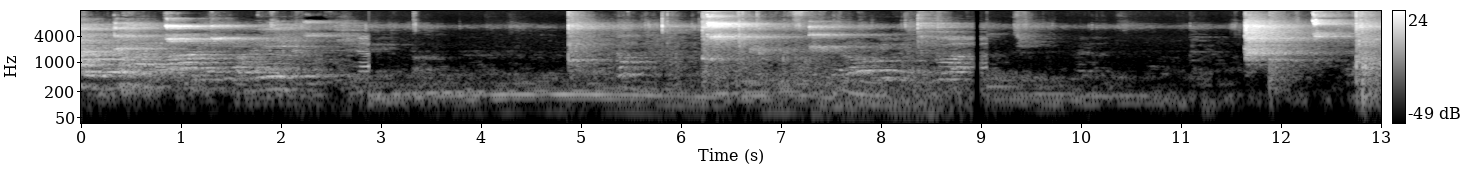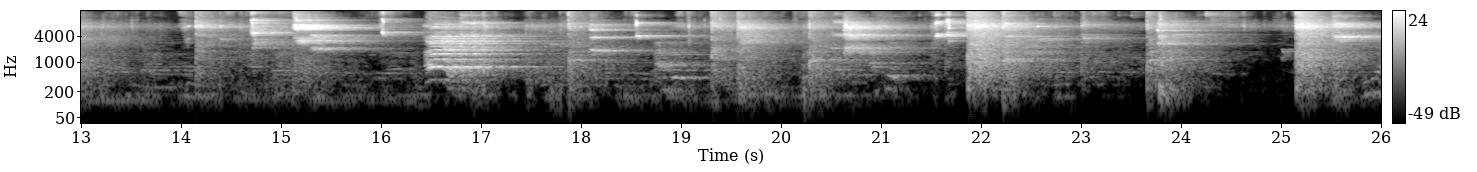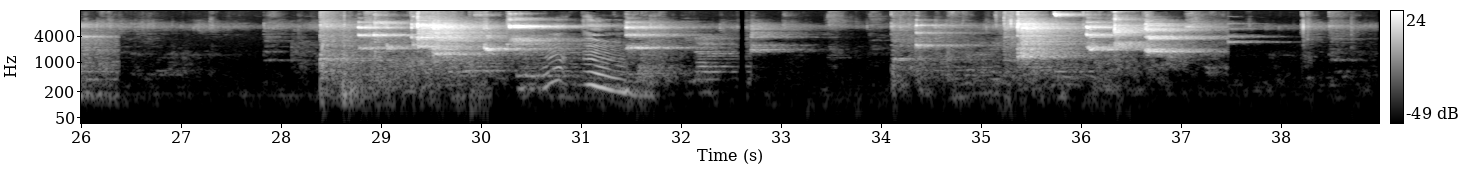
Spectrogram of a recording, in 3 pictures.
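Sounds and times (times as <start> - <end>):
rackets hitting shuttlecock: 4.8 - 7.0.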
